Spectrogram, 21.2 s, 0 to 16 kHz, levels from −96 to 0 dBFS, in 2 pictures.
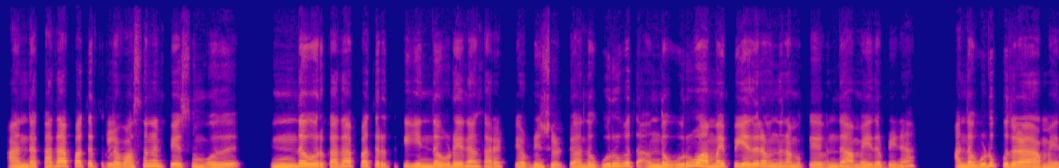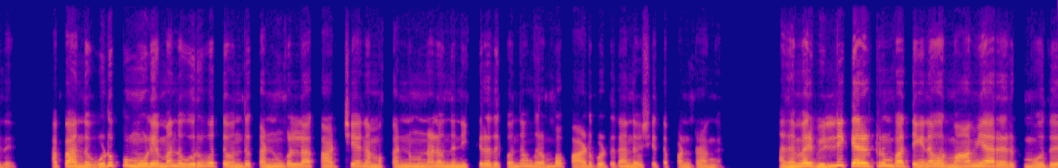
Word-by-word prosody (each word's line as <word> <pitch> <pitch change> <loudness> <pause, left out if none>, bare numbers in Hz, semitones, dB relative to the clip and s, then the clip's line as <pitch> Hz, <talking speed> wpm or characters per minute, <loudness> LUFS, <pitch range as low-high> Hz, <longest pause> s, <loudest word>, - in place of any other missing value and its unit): அந்த 195 -1 +1
கதாபாத்திரத்துக்குள்ள 230 -2 +1
வசனம் 240 +2 -2
பேசும்போது 205 -2 -1 0.5
இந்த 230 +2 +4
1 220 -1 +2
கதாபாத்திரத்துக்கு 220 -1 -1
இந்த 205 +1 +1
உடைதான் 210 +1 0
கரெக்ட் 195 +2 -5
அப்டின்னு 195 +2 -3
சொல்ட்டு, 180 0 -4
அந்த 205 0 -1
உருவத்த 250 +1 +1
அந்த 200 0 +3
உருவ 250 +6 +2
அமைப்பு 230 +2 0
எதில 230 +3 +2
வந்து 215 -1 -1
நமக்கு 195 0 -5
வந்து 200 +2 -1
அமையுது 190 +2 -1
அப்டின்னா 180 +5 -5 0.5
அந்த 200 +1 +2
உடுப்புதான் 225 -5 +3
அமையுது. 175 0 -4 0.5
அப்ப 200 - -12
அந்த 200 -1 +1
உடுப்பு 275 +2 -1
மூலியமா 235 0 +3
அந்த 235 -3 +1
உருவத்த 250 +1 0
வந்து 210 +3 -2
கண் 200 +2 0
கொள்ளா 215 0 0 0.2
காட்சியா 200 +3 -3
நம்ம 195 -2 -2
கண்ணு 190 +2 -1
முன்னால 210 +1 -1
வந்து 195 -1 0
நிக்குறதுக்கு 200 -2 -3
வந்து 220 +7 -2
அவங்க 220 -6 -1
ரொம்ப 245 +5 -1
பாடுபட்டு 205 +2 -2
தான் 220 -1 -1
அந்த 185 - 0
விஷயத்த 190 +2 -9
பண்றாங்க. 175 -1 -5 0.6
அதே 195 +2 +3
மாரி 260 0 +6
வில்லி 255 +8 +4
கேரக்டரும் 260 0 +5
பார்த்தீங்கன்னா, 220 +1 +1
1 205 - -2
மாமியார் 235 0 +3
இருக்கும்போது 205 0 -3
210 Hz, 160 wpm, -23 LUFS, 195-230 Hz, 0.6 s, மாரி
